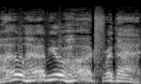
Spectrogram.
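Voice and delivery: furious, raging bellow, very high and loud. Narrator voicing the Carthian after ale splashes over him: bellowing in fury. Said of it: "he bellowed".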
